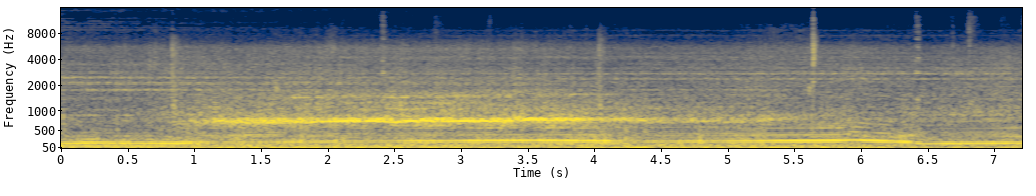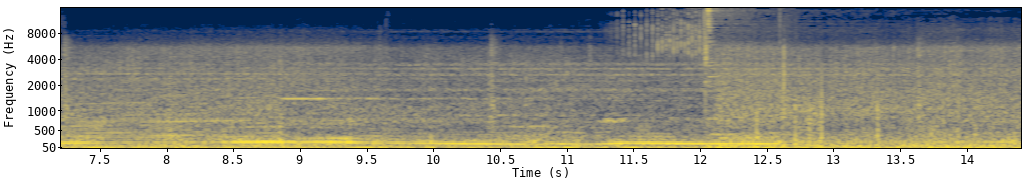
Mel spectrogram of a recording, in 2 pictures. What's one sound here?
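A car engine hums loudly, its pitch rising and falling.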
